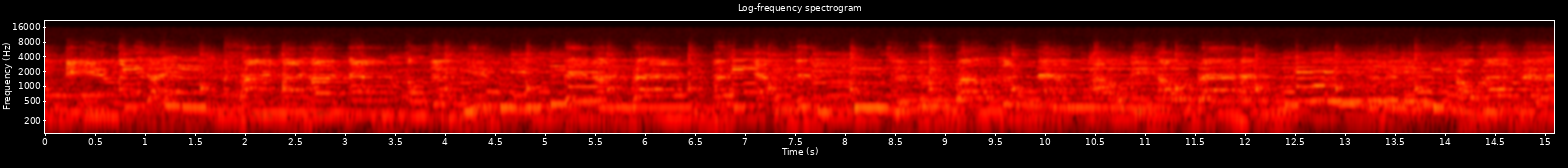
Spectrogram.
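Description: Live country band playing an instrumental break, with a bending guitar lead over the rhythm section; the recording is thin, with almost no deep bass.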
